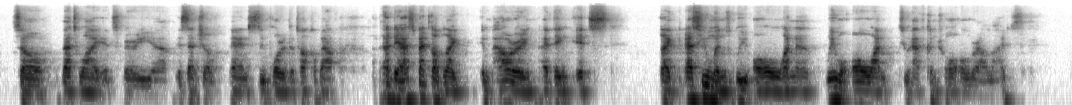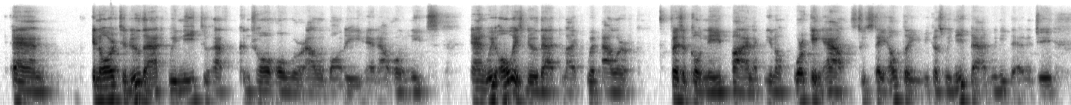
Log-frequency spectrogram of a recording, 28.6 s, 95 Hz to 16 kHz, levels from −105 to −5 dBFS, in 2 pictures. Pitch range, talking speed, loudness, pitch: 95-120 Hz, 175 wpm, -19 LUFS, 95 Hz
